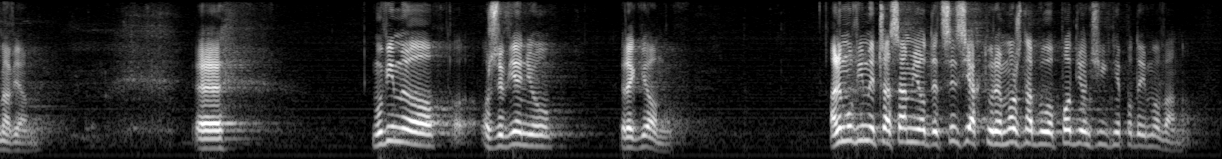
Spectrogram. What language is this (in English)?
Polish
